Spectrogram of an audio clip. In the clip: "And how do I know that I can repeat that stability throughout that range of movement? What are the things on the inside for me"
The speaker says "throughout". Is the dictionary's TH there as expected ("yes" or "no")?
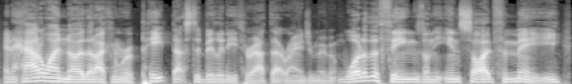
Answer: yes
